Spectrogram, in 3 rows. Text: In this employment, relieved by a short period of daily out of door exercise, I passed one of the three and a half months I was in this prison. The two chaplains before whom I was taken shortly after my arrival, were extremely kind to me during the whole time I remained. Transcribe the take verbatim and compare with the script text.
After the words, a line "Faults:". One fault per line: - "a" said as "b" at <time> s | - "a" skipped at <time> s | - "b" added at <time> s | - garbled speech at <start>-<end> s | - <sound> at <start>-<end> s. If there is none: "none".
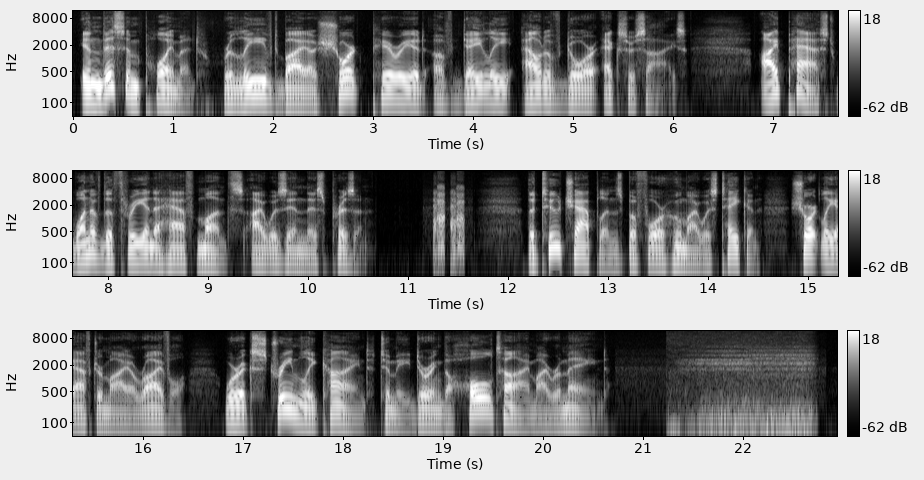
In this employment, relieved by a short period of daily out of door exercise, I passed one of the three and a half months I was in this prison. The two chaplains before whom I was taken shortly after my arrival, were extremely kind to me during the whole time I remained.
Faults:
- laugh at 11.2-11.6 s
- breath at 21.2-22.8 s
